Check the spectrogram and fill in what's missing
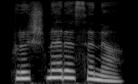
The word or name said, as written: ಕೃಷ್ಣರಸನ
